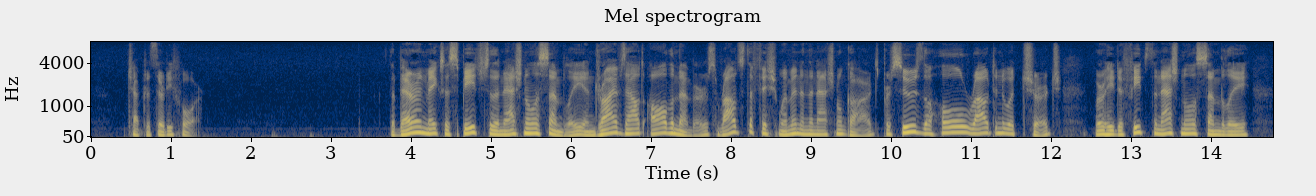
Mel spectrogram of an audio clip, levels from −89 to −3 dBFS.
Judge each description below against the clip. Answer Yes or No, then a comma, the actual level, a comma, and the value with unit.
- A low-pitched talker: Yes, low, 130 Hz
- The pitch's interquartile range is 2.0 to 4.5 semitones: No, wide, 5.5 semitones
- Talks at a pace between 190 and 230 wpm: No, average, 155 wpm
